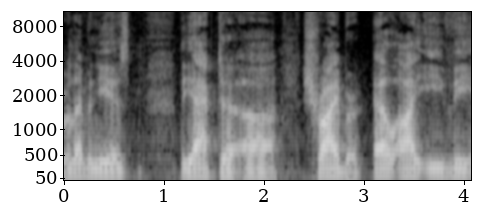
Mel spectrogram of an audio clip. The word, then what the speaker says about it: Liev: her partner of 11 years, the actor Schreiber, L-I-E-V.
